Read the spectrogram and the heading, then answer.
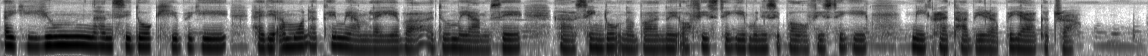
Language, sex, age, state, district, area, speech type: Manipuri, female, 30-45, Manipur, Chandel, rural, spontaneous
